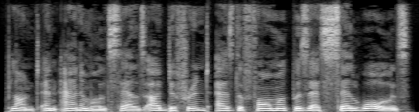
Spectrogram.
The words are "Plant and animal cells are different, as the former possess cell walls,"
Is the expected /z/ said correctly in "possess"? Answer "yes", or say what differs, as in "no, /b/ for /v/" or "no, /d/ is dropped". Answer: yes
